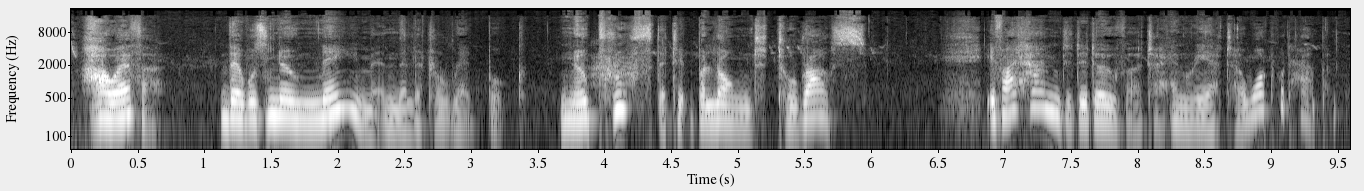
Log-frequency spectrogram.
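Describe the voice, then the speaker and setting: Husky, wry schoolmistress narrator. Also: female voice, medium pitch, big pitch swings, a little mellow, heavily acted. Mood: wry, reflective. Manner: wry, precise, measured storytelling. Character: sharp-eyed, wry former schoolmistress narrating a mystery. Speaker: narrator and lead character. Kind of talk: first-person dramatised narration, radio drama.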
